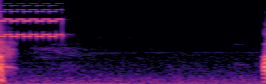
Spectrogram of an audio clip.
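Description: Mobile phone ringtone: a high electronic beeping that cuts off about half a second in as the call is answered, leaving a quiet pause.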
